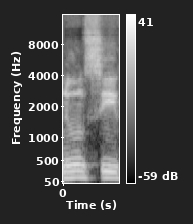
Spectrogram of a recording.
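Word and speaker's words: hounsi: There's, the initiate of the house, which is referred to as an unsi. Again, spelled with an H, but the H is silent.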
